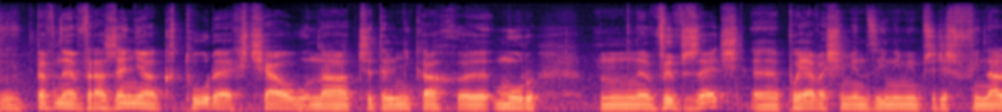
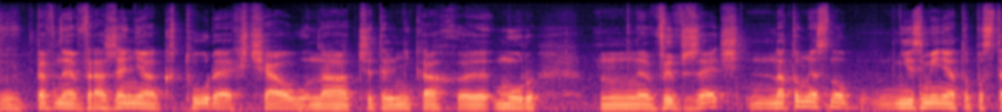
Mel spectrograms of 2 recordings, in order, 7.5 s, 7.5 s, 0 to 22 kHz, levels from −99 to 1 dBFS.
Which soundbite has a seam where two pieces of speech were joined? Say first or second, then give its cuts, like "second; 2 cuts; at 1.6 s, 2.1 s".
first; 1 cut; at 5.6 s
